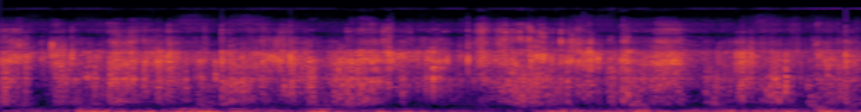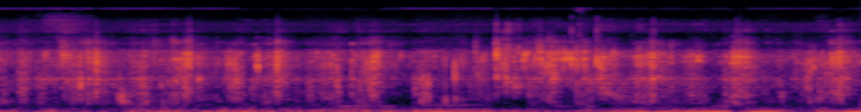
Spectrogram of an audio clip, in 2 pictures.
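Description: Close-miked chewing of a mouthful of green vegetable: continuous wet, crackly mouth sounds with many small crunches and smacks, over a steady low hum.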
